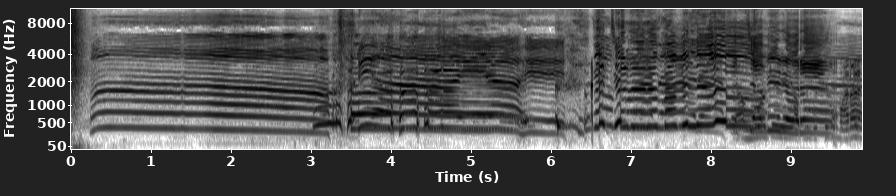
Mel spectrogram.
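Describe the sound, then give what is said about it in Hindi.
A baby wails loudly and continuously in a police station, long sustained cries broken by short gasping breaths and sobbing hiccups, growing more ragged and intense toward the end. “भाई मेरी बीवी भी रो रही है ये बच्चा भी रो रहा है”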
